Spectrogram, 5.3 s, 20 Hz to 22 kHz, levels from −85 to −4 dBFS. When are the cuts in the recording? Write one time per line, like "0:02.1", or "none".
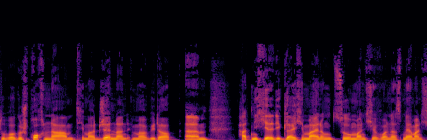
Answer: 0:02.2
